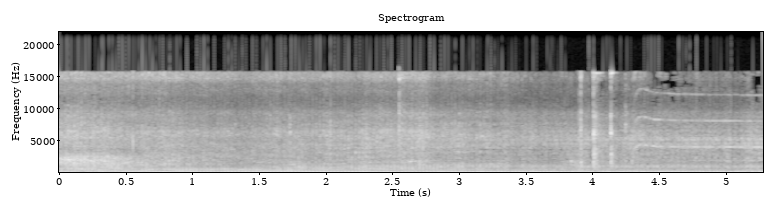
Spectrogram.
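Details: Honda Scoopy eSP scooter, cold engine: rough, uneven, lumpy stumbling beat at idle with no clean steady note, hesitating and struggling to move off when cold; fuel pump pressure normal, idle slightly low, cause not yet found.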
